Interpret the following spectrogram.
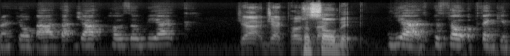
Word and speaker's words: Posobiec: So Jack Posobiec, how do you pronounce it, Cash? Posobiec.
